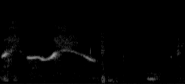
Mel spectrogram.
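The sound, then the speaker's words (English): A person whistles a warbling, wavering tone that rises and dips, imitating R2-D2's robotic beeps, then a sharp click and a few faint chirps follow. “I saw a video where there was a bird doing the R2-D2 sounds.”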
